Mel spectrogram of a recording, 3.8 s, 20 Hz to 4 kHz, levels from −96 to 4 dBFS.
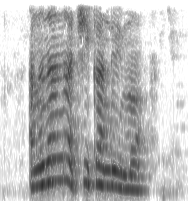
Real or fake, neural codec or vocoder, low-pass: real; none; 3.6 kHz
